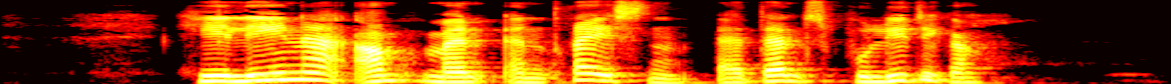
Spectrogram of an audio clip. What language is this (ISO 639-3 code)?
dan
